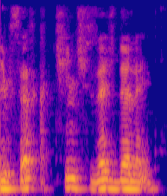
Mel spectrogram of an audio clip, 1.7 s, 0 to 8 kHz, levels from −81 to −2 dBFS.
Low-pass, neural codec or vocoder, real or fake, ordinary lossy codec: 7.2 kHz; none; real; Opus, 64 kbps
